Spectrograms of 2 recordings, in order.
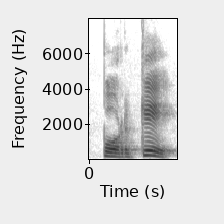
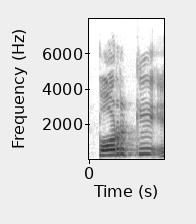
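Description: First: "¿Por qué?" loud, weight on qué; question stress on QUÉ. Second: "por qué" as one word, por high and loud; answer stress on POR. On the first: Teacher labelling the question word, "¿Por qué?" stressed on qué. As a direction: land firmly on qué in "¿Por qué?". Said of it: "es la pregunta". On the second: Teacher labelling the answer word, "por qué" stressed high on por. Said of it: "es la respuesta". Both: Shown as a demonstration.

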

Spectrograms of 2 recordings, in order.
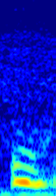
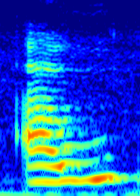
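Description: First: Ou as just "oo"; one syllable ou, no T; ou, silent T. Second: Aou as "a-oo"; two syllables in aou, no T; aou, silent T. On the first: Teacher repeats Canadian form, ou as "oo". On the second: Teacher repeats Canadian form, aou as "a-oo". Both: Shown as a demonstration. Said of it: "pas de T final prononcé".

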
